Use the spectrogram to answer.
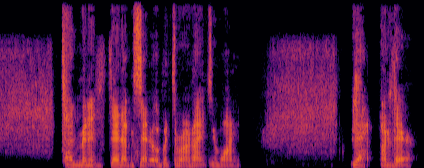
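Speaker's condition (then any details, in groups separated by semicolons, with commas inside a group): Ullrich congenital muscular dystrophy; scoliosis surgery at 14 nearly fatal, stopped breathing 2 minutes six weeks later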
